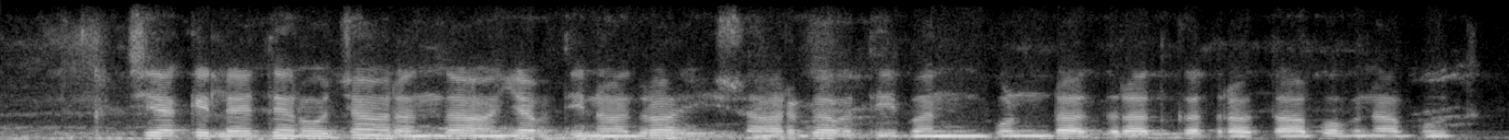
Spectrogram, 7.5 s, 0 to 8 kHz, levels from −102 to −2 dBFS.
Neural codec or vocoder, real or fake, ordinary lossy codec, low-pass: none; real; Opus, 32 kbps; 7.2 kHz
